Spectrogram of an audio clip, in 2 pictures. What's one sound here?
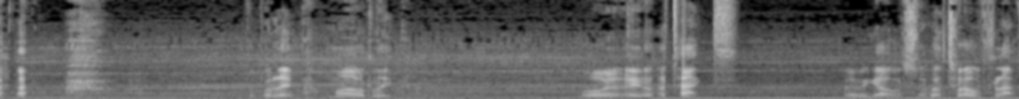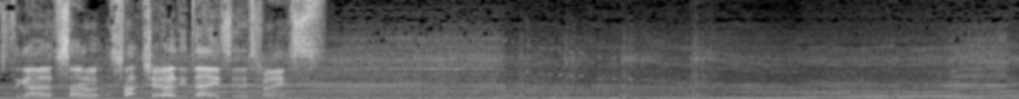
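A racing car engine hums steadily at high revs.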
